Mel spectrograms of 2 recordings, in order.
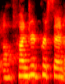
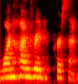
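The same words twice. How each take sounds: First: Said in the usual way. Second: "one hundred percent" said slowly, each word weighted; slow right down to stress every word of "one hundred percent"; emphatic repeat. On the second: Retold or imitated.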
